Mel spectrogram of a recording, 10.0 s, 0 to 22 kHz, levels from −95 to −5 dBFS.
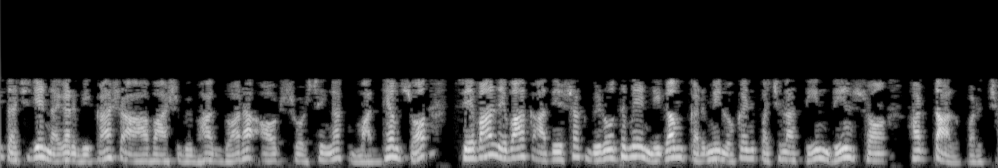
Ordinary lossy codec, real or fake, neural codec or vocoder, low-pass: none; real; none; 3.6 kHz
